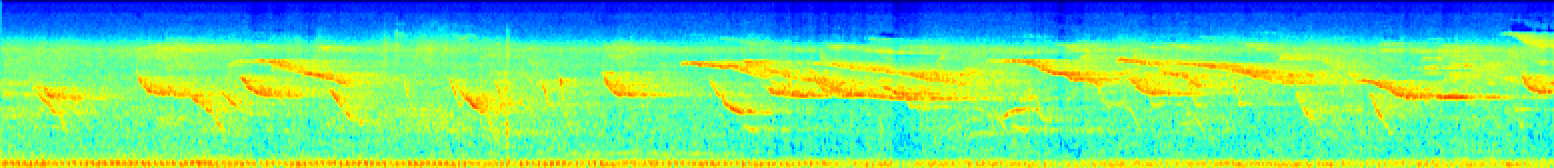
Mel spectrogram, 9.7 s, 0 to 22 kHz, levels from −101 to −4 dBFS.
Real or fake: real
